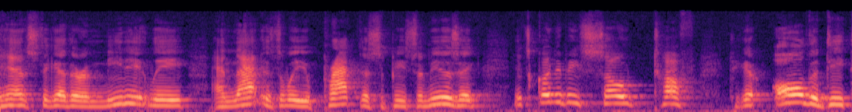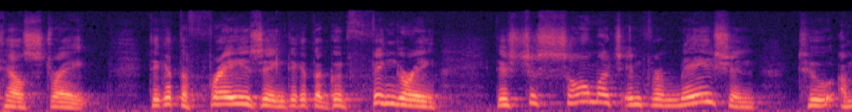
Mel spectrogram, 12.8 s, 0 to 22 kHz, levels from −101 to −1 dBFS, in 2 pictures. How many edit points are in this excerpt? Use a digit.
0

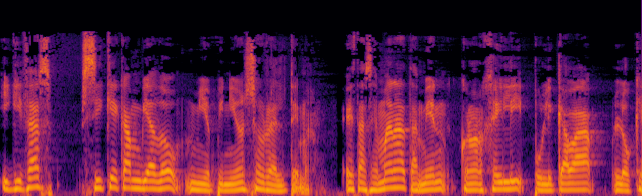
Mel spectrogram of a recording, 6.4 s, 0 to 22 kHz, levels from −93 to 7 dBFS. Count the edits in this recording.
1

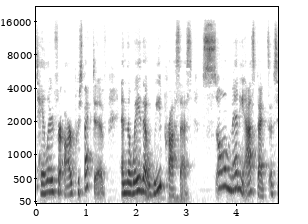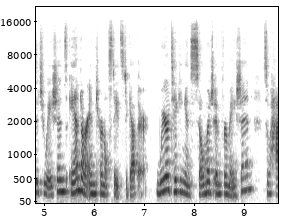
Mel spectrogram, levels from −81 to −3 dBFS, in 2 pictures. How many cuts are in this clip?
1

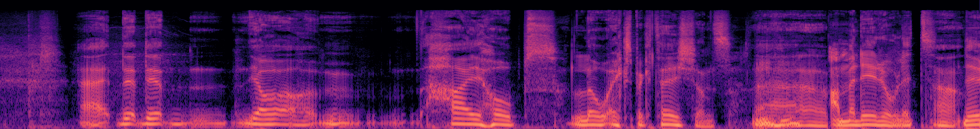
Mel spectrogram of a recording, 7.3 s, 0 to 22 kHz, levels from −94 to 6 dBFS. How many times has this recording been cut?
1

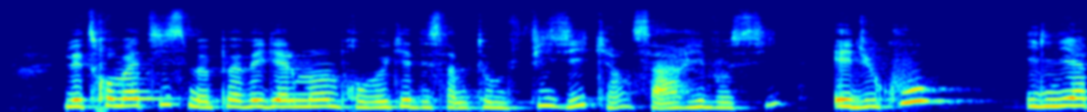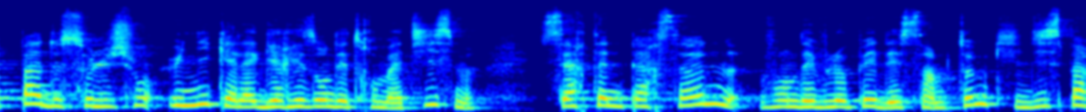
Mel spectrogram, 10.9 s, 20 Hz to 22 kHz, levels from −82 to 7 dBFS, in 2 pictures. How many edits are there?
1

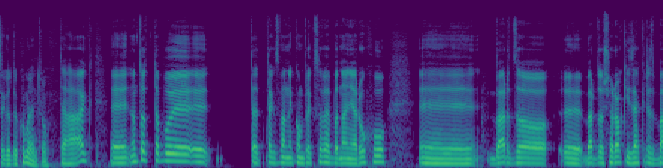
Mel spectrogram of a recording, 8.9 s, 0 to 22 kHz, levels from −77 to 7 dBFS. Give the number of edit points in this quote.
2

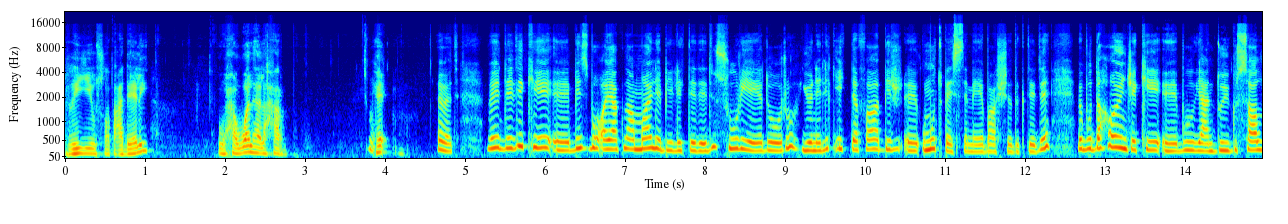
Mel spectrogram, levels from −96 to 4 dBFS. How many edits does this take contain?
0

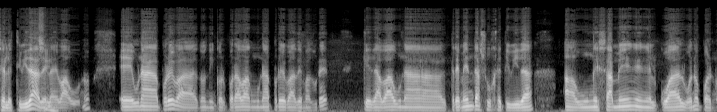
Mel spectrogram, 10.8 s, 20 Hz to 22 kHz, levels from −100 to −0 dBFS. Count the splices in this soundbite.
0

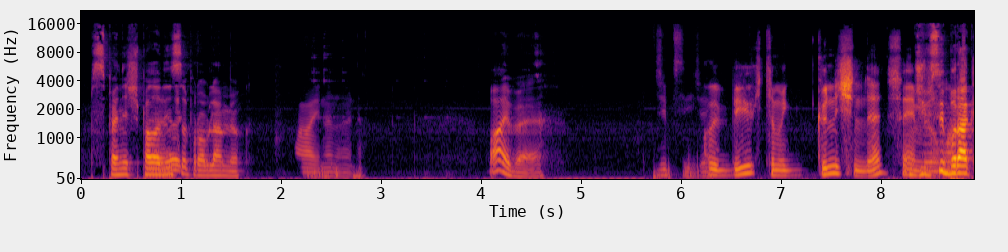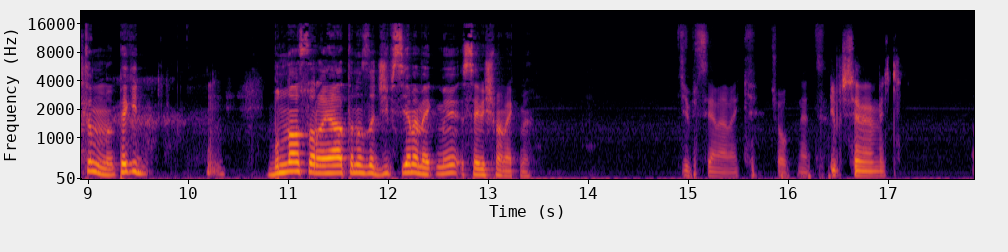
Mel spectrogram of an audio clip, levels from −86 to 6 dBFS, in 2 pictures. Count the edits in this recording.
2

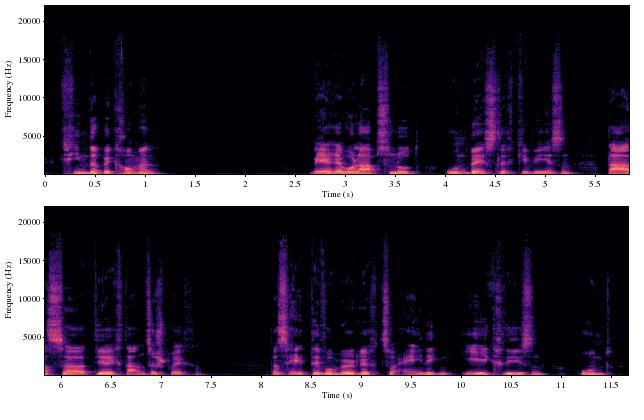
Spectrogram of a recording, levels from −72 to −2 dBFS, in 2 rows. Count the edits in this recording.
0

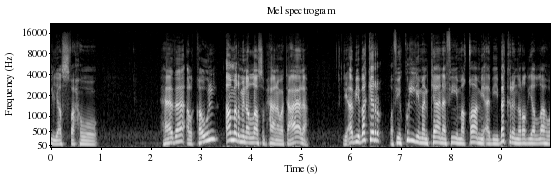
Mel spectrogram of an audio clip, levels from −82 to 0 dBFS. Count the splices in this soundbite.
2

